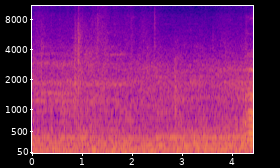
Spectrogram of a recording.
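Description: A train rolling on rails as it switches to another track, steady loud rumble with faint clicks and squeals from the wheels, continuous and close throughout.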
